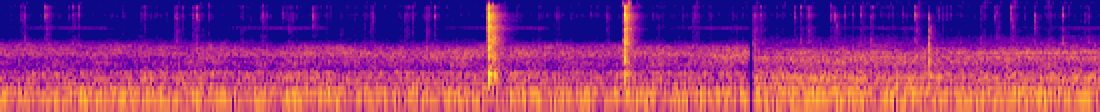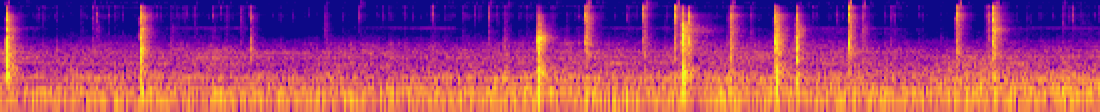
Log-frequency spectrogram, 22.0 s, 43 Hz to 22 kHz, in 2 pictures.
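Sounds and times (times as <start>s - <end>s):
wood fire crackling: 0.0s - 22.0s
fire sharp loud pops: 4.8s - 5.2s, 10.9s - 13.6s, 14.9s - 21.9s.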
